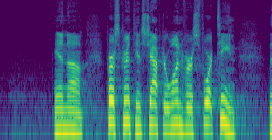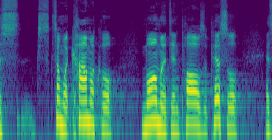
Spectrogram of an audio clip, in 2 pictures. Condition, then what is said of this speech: None; typical speech.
